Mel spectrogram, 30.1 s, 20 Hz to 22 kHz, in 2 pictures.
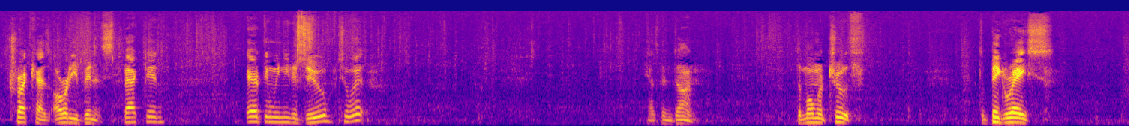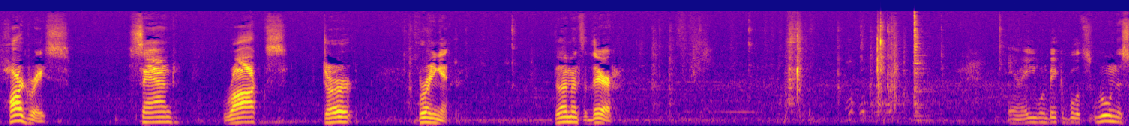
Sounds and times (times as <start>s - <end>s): Speech: 0.1s - 2.2s, 3.3s - 5.0s, 8.6s - 9.4s, 10.6s - 11.6s, 13.1s - 14.1s, 15.1s - 16.0s, 16.8s - 17.5s, 18.1s - 19.8s, 20.6s - 21.2s, 22.4s - 23.4s, 28.5s - 30.1s.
